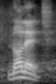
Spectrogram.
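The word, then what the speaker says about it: knowledge: জ্ঞান, অর্থাৎ KNOLEDGE, নলেজ। এখানে ডি এর উচ্চারণ হয়েছে? ডি এর উচ্চারণ কিন্তু হয় নাই।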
